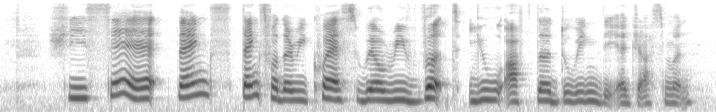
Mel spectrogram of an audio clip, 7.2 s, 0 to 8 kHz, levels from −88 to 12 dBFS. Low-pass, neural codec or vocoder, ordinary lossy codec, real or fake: 7.2 kHz; none; none; real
